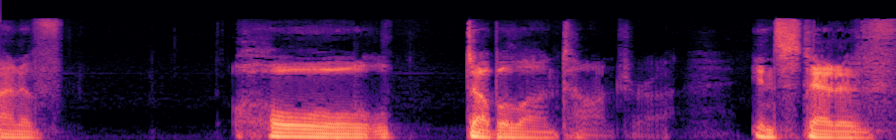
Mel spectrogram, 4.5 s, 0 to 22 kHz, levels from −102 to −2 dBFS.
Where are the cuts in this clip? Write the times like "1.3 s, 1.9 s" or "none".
none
